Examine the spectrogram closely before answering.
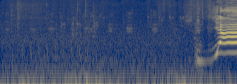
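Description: A low, muffled rumble of background noise gives way at the end to a loud, nasal duck quack with a rising, buzzy pitch that cuts in sharply.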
